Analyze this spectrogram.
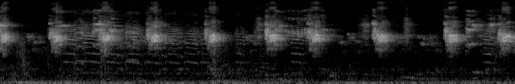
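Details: African lovebirds chirping rapidly, each note a harsh, high, rasping burst, repeated roughly twice a second with uneven spacing.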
